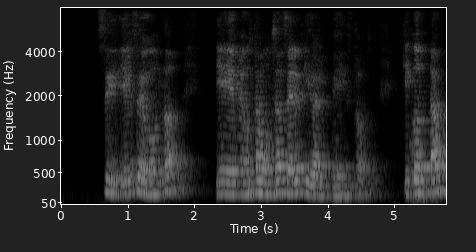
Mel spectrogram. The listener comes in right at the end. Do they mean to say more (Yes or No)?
No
